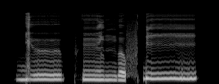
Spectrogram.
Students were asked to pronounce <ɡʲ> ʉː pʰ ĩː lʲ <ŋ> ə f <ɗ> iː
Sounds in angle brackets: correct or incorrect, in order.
correct, correct, correct

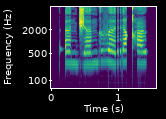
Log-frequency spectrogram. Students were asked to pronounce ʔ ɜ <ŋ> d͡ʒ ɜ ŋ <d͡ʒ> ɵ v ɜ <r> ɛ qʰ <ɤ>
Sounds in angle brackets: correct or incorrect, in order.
incorrect: n, incorrect: ɡ, correct, incorrect: ɵ

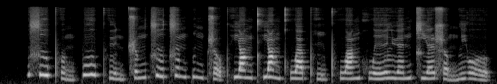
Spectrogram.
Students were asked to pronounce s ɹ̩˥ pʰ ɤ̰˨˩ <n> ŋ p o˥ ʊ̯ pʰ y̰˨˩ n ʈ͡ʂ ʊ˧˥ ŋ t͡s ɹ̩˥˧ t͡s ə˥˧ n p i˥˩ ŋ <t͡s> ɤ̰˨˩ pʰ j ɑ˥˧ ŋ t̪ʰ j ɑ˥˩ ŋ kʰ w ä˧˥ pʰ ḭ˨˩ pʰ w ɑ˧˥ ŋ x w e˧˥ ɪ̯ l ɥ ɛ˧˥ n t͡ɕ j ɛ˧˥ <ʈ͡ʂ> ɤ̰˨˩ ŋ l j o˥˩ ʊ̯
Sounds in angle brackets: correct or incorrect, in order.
incorrect: none, incorrect: ʈ͡ʂ, incorrect: ʂ

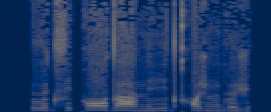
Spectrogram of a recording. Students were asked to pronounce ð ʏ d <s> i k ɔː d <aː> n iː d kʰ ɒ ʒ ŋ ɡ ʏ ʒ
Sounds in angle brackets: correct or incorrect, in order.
correct, correct

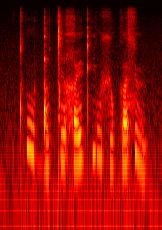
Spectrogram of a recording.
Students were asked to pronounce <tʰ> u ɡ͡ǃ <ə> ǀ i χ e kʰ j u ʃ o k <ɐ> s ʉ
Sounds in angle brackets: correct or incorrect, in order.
correct, incorrect: ɵ, correct

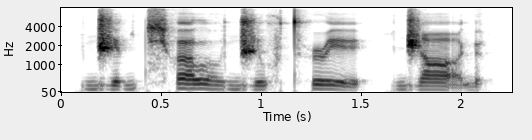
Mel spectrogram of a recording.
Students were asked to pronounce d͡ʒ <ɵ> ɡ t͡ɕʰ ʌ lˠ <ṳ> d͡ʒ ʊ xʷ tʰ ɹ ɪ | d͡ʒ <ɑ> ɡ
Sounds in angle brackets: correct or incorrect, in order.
incorrect: ə, correct, correct

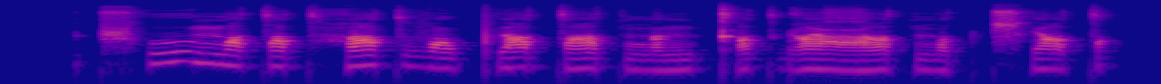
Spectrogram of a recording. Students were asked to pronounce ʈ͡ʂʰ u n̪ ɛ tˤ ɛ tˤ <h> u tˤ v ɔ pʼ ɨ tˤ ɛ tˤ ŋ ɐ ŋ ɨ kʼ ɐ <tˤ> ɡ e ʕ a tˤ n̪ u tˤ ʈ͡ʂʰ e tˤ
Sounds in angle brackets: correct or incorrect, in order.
correct, correct

